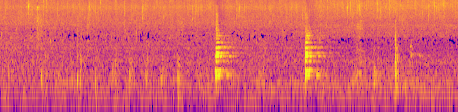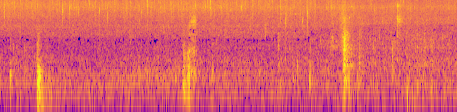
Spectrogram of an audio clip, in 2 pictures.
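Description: Steady rain falling, with a car horn chirping twice, a couple of seconds apart, a few seconds in. A single dull thump comes near the middle, with fainter knocks later.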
